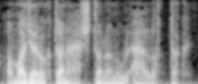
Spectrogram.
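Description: Brief: male audiobook narrator, low husky voice, dry close recording. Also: very animated, no echo. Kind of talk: scripted narration of a historical novel.

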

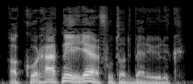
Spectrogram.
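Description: A man voicing a calm, kindly older captain who speaks in a fatherly, measured way. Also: low-pitched, no room sound, clean studio sound, exaggerated voice.

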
